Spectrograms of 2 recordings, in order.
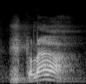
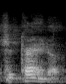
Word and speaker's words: Shekinah: And actually, it's not Shekinah. That's not Hebrew. When I was in Jerusalem with a class in Genesis, the teacher was trying to get me to say it correctly in Hebrew. Shekinah is the way he do it. Not Shekinah. But that's all right. That's Americanism, Canadianism. So you have the paraphrase there.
